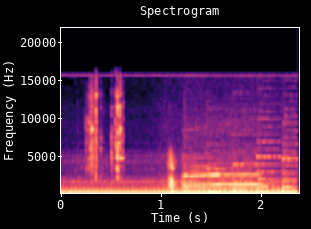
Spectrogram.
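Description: Cartoon sound effects of dashboard switches being pressed: a couple of short clicks, then a thin steady electronic tone as the emergency floodlight is switched on, over background music with a low steady drone.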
